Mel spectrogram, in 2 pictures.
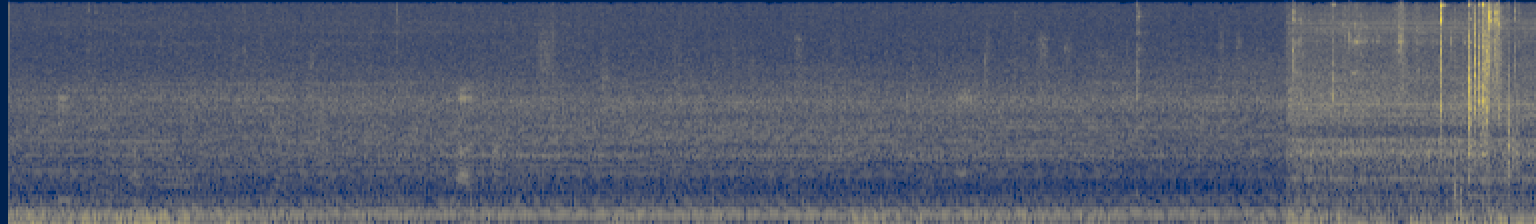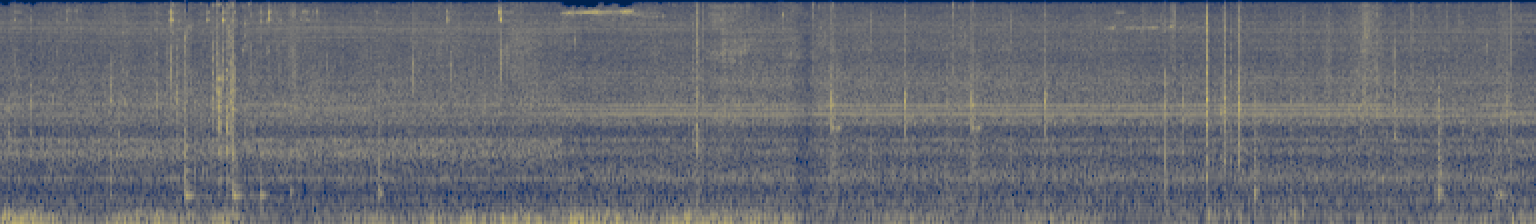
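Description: A steady low machine hum over a low rumble for the first ten seconds or so. Then it gives way to metal clicks and rattles of cable connectors being fitted to field communications units, over a rumbling outdoor background.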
